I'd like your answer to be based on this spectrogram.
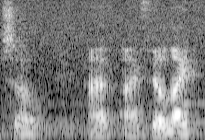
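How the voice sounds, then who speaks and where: A man's voice: medium pitch, steady tone, slow pace, recorded from a distance, background noise. A young man from California's Central Valley, a community college student, giving a hesitant, unscripted testimonial with frequent ums. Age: young adult. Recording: roomy, off-mic, music underneath.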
